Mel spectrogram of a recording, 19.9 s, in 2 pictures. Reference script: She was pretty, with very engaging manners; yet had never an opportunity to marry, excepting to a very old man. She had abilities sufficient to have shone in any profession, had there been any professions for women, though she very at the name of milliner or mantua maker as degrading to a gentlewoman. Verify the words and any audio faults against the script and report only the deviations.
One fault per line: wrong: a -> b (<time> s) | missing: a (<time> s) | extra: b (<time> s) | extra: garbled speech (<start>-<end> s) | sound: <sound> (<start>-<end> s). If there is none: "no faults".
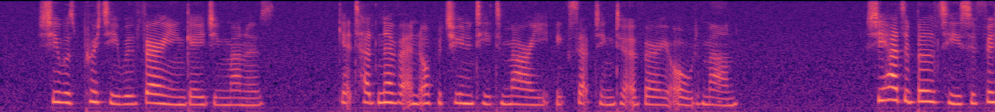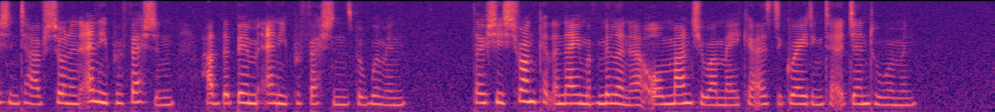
wrong: very -> shrunk (15.0 s)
